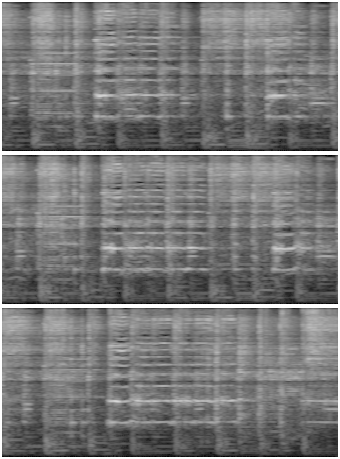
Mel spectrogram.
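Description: Live band playing an instrumental stretch: a steady driving beat with bass and percussion under a high melody line in long held notes of a second or so, repeating every few seconds.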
